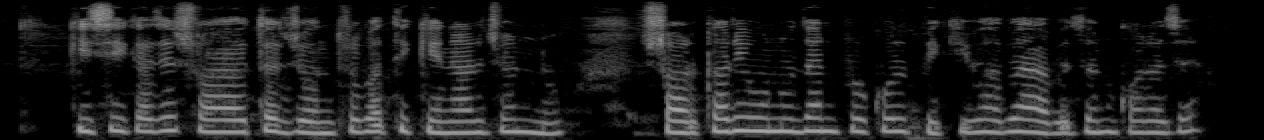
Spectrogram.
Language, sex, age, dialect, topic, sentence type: Bengali, female, 18-24, Rajbangshi, agriculture, question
